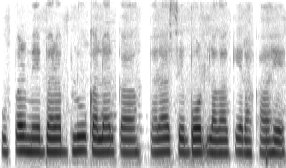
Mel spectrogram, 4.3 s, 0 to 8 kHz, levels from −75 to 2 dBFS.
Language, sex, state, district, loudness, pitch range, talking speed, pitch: Hindi, female, Arunachal Pradesh, Lower Dibang Valley, -15 LUFS, 190-200 Hz, 180 wpm, 195 Hz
